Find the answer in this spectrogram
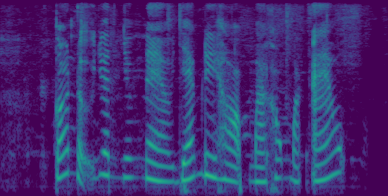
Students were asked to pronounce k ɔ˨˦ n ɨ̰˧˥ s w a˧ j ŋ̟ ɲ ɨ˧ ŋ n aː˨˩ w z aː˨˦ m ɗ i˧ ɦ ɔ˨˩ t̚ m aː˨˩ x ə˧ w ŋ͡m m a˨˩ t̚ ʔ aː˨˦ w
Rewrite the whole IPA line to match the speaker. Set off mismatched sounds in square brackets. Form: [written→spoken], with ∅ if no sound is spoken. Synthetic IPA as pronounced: k ɔ˨˦ n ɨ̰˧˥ [s→z] w a˧ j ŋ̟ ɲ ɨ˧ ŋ n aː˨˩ w z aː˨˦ m ɗ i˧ ɦ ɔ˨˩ [t̚→p̚] m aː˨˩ x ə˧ w ŋ͡m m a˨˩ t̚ ʔ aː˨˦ w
